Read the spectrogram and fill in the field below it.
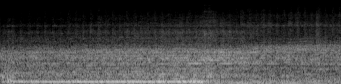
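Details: American Home automatic washing machine after repair of no-drain fault: drain motor now pulls, tub turns with agitator; steady low motor hum then even smooth spin, no knocking or grinding; normal spin cycle.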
